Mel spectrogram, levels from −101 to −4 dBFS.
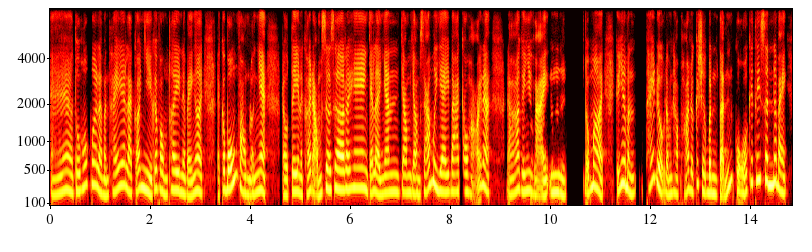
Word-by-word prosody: À, 215 +4 -2
thu 225 -1 0
hút 290 +5 -5
á 310 - +1
là 235 -5 +1
mình 180 -2 -3
thấy 230 +8 -3
á 300 - 0
là 230 -7 0
có 240 - -3
nhiều 250 -6 +2
cái 255 - -1
vòng 225 -6 -1
thi 240 0 +1
nè, 210 - -1
bạn 180 +3 -2
ơi, 230 -2 +3 0.3
là 185 - -8
có 245 - 0
4 255 +7 +6
vòng 200 -2 -1
lận 190 +3 -3
nha. 235 -1 +3 0.3
Đầu 185 0 0
tiên 225 +3 +1
là 195 - -2
khởi 205 +4 -1
động 185 -1 +1
sơ 250 +2 +2
sơ 245 -1 +5
thôi 250 0 +2
hen, 270 -2 +1
trả 205 - -1
lời 200 -4 +1
nhanh 215 +2 -1
trong 215 0 -3
vòng 195 -2 -2
60 270 - +1
giây, 220 -2 +2
3 225 0 -1
câu 225 -1 -1
hỏi 200 +7 -4
nà. 265 -6 +2 0.3
Đó, 205 +7 -2
kiểu 220 -1 -1
như 235 0 -1
vậy. 180 0 +1
Ừm, 215 -3 +1 0.4
đúng 270 - -1
rồi, 275 -5 +3 0.3
kiểu 240 - -2
như 320 0 +5
mình 210 -7 +1 0.2
thấy 335 +8 -3
được 275 -9 +2
là 190 - -2
mình 195 - -3
học 190 -3 -6
hỏi 215 +4 -4
được 225 -3 -3
cái 320 - -5
sự 225 -6 -2
bình 205 -2 +2
tĩnh 270 - +2
của - - -1
cái 335 - -4
thí 365 +3 +2
sinh 350 -6 +5
đó 340 - +5
bạn. 240 -7 +2
225 Hz, 285 wpm, -23 LUFS, 205-260 Hz, 0.4 s, 4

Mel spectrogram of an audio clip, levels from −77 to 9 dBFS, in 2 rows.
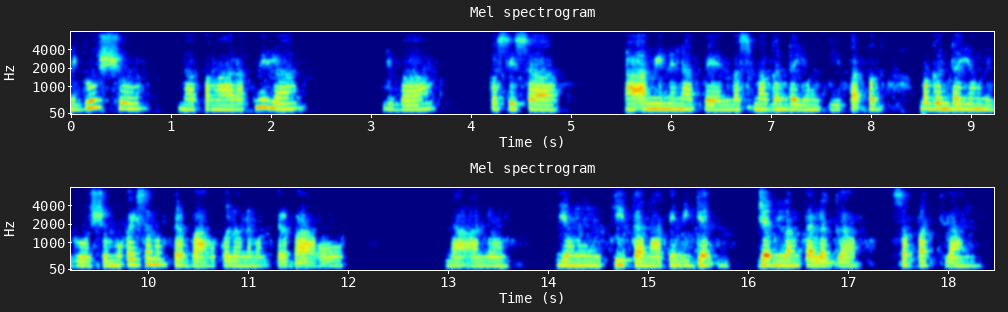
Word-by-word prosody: negosyo 210 0 +1 0.3
na 185 -3 -4
pangarap 175 +1 -1
nila, 220 -6 +3 0.9
'di 195 -4 -10
ba? 175 +2 0 0.6
Kasi 200 0 -2
sa 175 -2 +3 0.7
aaminin 200 0 +5
natin 170 -3 0
mas 180 +8 -5
maganda 190 -1 0
yung 175 0 0
kita 175 -1 -3
pag 190 -1 -1 0.4
maganda 205 -1 +3
yung 195 0 0
negosyo 170 0 -3
mo 180 0 -2
kaysa 205 +2 +2
magtrabaho 180 -6 +1
ko 170 - -6
lang 170 -1 -3
na 165 - -5
magtrabaho. 155 +1 -2 1.0
Na 160 -1 -1
ano, 165 0 -4 0.5
yung 180 -2 0
kita 190 -4 +3
natin, 170 +2 -1
eh, 175 - -4
dya 180 +1 +4 0.5
diyan 185 0 +9
lang 180 0 +2
talaga, 165 -2 +2 0.3
sapat 180 -2 -2
lang. 165 +1 -2
180 Hz, 120 wpm, -21 LUFS, 170-195 Hz, 1.0 s, diyan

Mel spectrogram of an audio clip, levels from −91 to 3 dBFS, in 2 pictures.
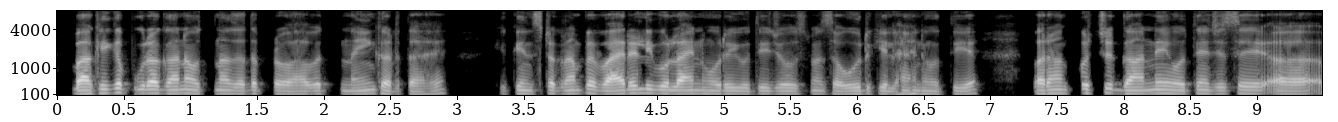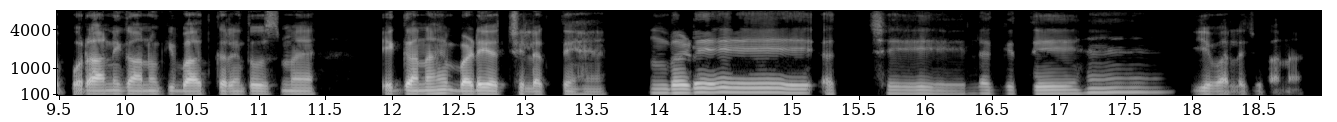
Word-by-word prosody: बाकी 115 +4 +7
का 155 - +5
पूरा 130 0 +6
गाना 125 0 +3
उतना 120 0 -1
ज़्यादा 110 +1 0
प्रभावित 105 0 0
नहीं 105 +3 -2
करता 95 -6 0
है, 115 +6 -6 0.4
क्योंकि 115 +2 -5
इंस्टाग्राम 115 +1 0
पे 135 - +4
वायरल 115 +5 +7
ही 135 - +3
वो 125 -1 +2
लाइन 115 0 +4
हो 110 -1 -2
रही 110 0 0
होती 105 +1 -3
है, 105 - -3
जो 105 +1 -1
उसमें 110 +2 -7
सहूर 110 +1 -1
की 110 0 -2
लाइन 110 +2 -4
होती 105 0 -5
है। 115 +3 -1 0.4
और 120 +1 +6
हाँ, 125 0 +2
कुछ 140 +1 -1
गाने 115 +3 +4
होते 115 -1 +1
हैं 120 - 0
जैसे 115 +2 -1
अ, 105 0 +2
पुराने 110 +1 +2
गानों 105 0 -2
की 110 - -9
बात 100 0 +1
करें 100 0 -2
तो 105 +1 -1
उसमें 105 +1 -4 0.5
एक 110 - -2
गाना 110 0 +3
है, 125 +1 -1
बड़े 105 +1 +5
अच्छे 110 +1 -3
लगते 100 +1 -5
हैं। 90 0 -10 0.5
बड़े 155 0 0
अच्छे 120 - -13 0.7
लगते 115 0 -9 0.4
हैं, 160 +1 -8 0.2
ये 105 -1 -4
वाला 100 0 -6
जो - - -21
गाना - - -15
है। - - -22
115 Hz, 185 wpm, -24 LUFS, 105-125 Hz, 0.7 s, बाकी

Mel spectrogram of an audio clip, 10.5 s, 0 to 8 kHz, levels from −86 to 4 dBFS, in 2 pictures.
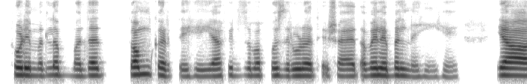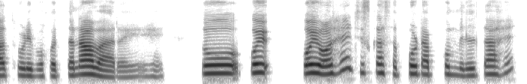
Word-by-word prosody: थोड़ी 220 -1 +6
मतलब 210 +1 -6
मदद 215 +2 -1 0.3
कम 235 +2 +4
करते 190 -2 -4
हैं 190 -1 -11
या 195 +1 -3
फिर 215 0 -12
जब 210 - -8
आपको 210 +1 -4
ज़रूरत 200 0 -1
है - - -13
शायद 195 -1 -6
अवेलेबल 210 0 +1
नहीं 175 0 -16
है। 175 -2 -20 0.4
या 215 -2 +7
थोड़े-बहुत 200 -2 -6
तनाव 240 +1 +5
आ 180 -3 -2
रहे 165 +3 -16
हैं। 185 -1 -21 0.4
तो 270 0 +5 0.2
कोई 295 +1 +6 0.4
कोई 280 +1 +7
और 255 0 +5
है 380 +9 -5
जिसका 285 0 -5
सपोर्ट 255 0 -3
आपको 235 +1 -6
मिलता 210 +2 -5
है? 290 - -11
210 Hz, 180 wpm, -20 LUFS, 195-240 Hz, 0.4 s, या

